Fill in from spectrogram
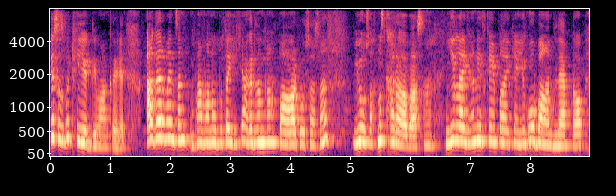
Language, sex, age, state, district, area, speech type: Kashmiri, female, 45-60, Jammu and Kashmir, Ganderbal, rural, spontaneous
